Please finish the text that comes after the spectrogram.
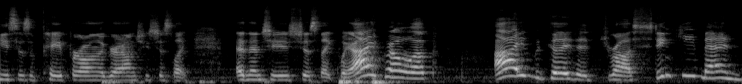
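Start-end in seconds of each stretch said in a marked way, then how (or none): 3.4-7.4 put-on tiny, high, drawn-out small-child voice. Imagining a small child on the floor with crayons: imitating baby Tia. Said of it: "this little baby Tia".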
